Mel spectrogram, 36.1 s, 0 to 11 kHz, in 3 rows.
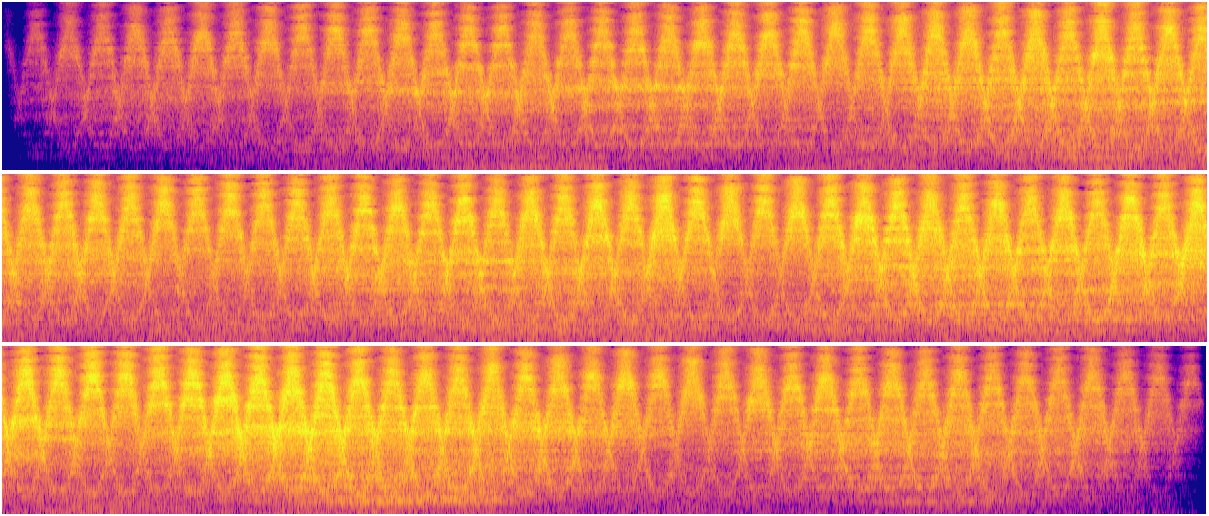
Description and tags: Phaser Effect 002
audacity, Effect, Phaser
